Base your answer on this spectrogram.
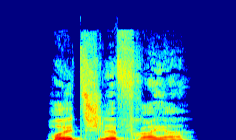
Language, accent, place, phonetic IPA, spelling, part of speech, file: German, Germany, Berlin, [ˈhɔlt͡sʃlɪfˌfʁaɪ̯ɐ], holzschlifffreier, adjective, De-holzschlifffreier.ogg
- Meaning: inflection of holzschlifffrei: 1. strong/mixed nominative masculine singular 2. strong genitive/dative feminine singular 3. strong genitive plural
